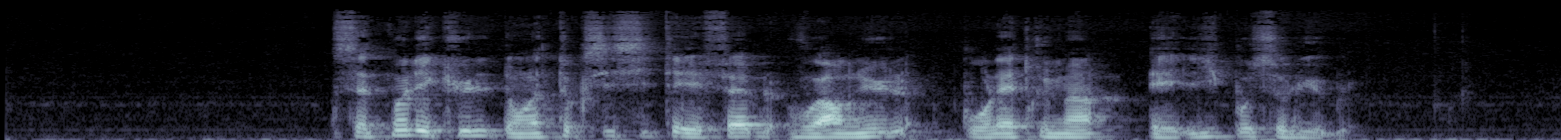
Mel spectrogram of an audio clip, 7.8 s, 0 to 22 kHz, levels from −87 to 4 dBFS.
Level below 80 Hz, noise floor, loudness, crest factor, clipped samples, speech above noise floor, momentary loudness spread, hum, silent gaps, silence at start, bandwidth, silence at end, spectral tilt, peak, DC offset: -52 dBFS; -58 dBFS; -23 LUFS; 22 dB; under 0.1%; 36 dB; 12 LU; none; none; 1.3 s; 16 kHz; 0.4 s; -6 dB/octave; -2 dBFS; under 0.1%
